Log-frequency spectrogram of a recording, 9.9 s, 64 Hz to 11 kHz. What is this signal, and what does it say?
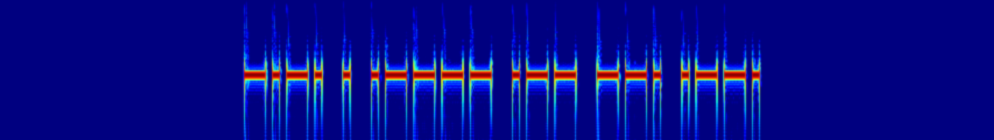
Morse code, heard as a keyed tone, about 17 wpm, 700 Hz. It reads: CE1WGP
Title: DXCC-100 Call Signs - 6 Characters - Repeated 3x - 17wpm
